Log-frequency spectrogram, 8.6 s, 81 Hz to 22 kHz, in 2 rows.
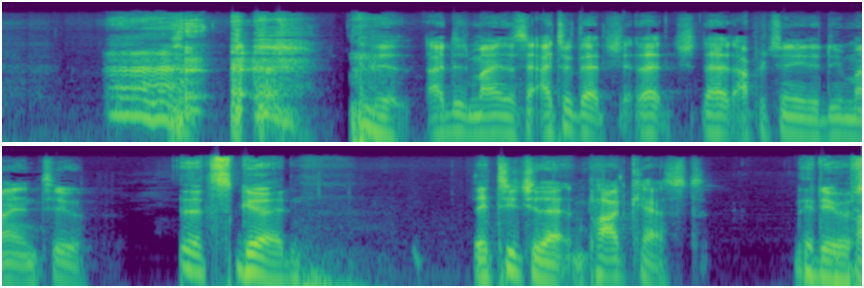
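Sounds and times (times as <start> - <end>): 
person clearing throat: 0.5 - 2.1
speech: 1.9 - 6.0, 6.6 - 8.5.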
